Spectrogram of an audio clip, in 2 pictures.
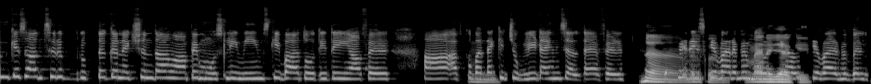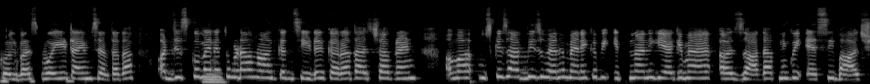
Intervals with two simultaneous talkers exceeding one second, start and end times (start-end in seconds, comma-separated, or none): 6.6-8.1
